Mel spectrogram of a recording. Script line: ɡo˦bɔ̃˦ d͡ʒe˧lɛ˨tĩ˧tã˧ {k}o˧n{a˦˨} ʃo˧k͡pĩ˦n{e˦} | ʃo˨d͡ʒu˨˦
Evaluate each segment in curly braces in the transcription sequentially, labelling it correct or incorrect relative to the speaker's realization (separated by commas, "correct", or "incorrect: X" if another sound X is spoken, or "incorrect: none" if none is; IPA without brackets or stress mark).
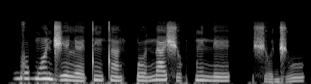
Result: incorrect: k͡p, incorrect: a˦, correct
